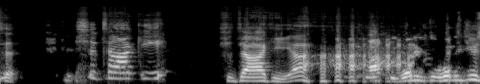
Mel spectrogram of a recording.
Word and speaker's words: shiitake: There's shit take wedge salad with cannabis blue cheese dressing. Say that again. What is that? Shit take. How do you pronounce it? Shiitake.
